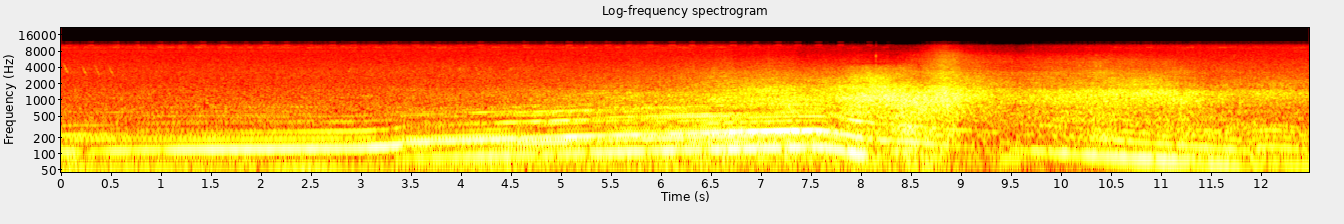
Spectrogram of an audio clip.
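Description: Hyundai Tiburon GT's V6 through a Borla cat-back exhaust, accelerating toward the microphone with its engine note climbing steadily in pitch and loudness. About eight seconds in it passes at its loudest, and the note drops sharply. It then fades as the car drives away.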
